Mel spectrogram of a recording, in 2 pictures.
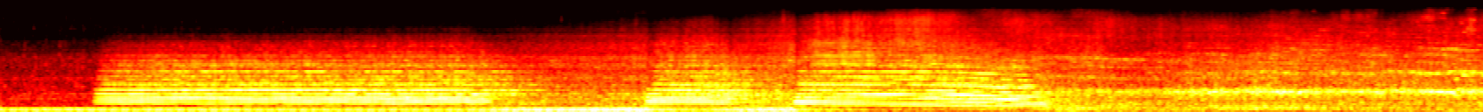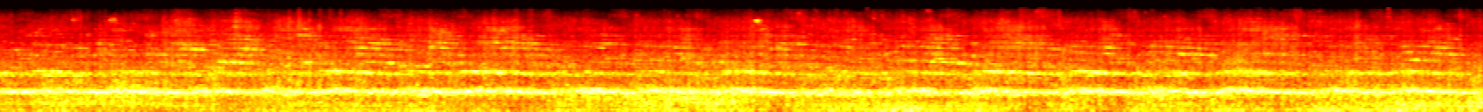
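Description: CSX diesel locomotives rumble past and sound a multi-chime air horn in three blasts, a long one, a short one, then a long one whose pitch drops as the locomotives go by. Then a long string of double-stack container cars rolls past with a rhythmic clatter of wheels over rail joints and a steady high ringing from the wheels.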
